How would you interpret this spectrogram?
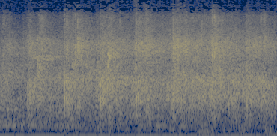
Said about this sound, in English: And I got the charismatic Pentecostals clapping.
